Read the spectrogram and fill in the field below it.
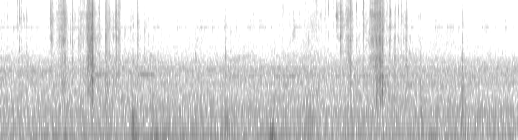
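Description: A plastic wrapper crinkles and rustles in someone's hands.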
